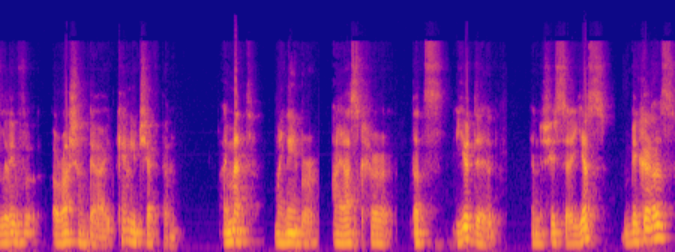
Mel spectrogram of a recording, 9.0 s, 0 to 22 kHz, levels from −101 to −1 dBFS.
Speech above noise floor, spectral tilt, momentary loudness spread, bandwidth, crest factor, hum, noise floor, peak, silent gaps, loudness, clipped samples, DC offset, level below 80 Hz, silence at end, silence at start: 36 dB; -5.5 dB/octave; 16 LU; 12.5 kHz; 20 dB; none; -57 dBFS; -2 dBFS; none; -22 LUFS; under 0.1%; under 0.1%; -54 dBFS; 0 s; 0 s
